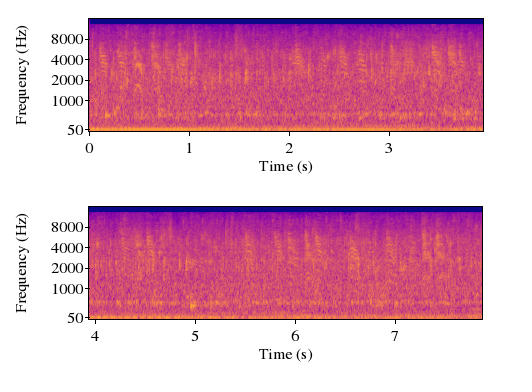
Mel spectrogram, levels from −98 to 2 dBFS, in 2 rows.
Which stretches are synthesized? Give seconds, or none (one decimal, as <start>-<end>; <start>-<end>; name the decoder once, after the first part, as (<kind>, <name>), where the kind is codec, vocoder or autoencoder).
1.1-1.7 (vocoder, BigVGAN v2); 3.2-7.1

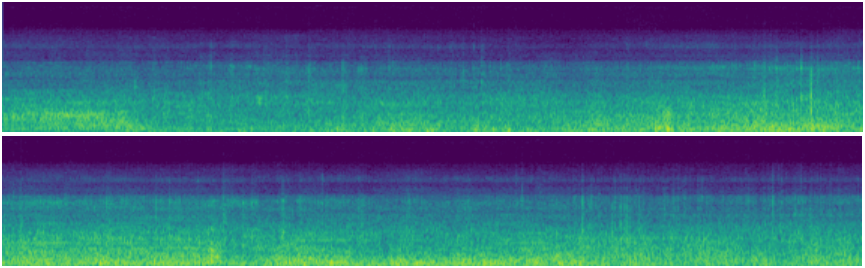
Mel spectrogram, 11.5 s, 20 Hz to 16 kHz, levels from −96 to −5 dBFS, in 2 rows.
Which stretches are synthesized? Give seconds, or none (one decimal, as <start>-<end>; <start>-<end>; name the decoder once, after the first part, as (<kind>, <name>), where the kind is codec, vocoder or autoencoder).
0.0-9.5 (codec, SNAC)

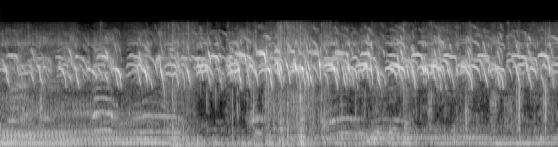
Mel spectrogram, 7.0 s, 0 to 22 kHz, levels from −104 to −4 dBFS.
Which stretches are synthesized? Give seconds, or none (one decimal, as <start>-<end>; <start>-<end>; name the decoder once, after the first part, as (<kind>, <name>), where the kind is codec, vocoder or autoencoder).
none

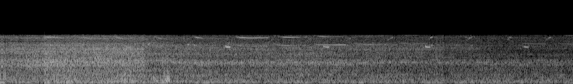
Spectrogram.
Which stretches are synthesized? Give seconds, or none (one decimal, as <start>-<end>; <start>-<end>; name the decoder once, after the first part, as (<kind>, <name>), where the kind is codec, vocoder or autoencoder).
0.0-3.0 (vocoder, BigVGAN v2); 3.6-5.1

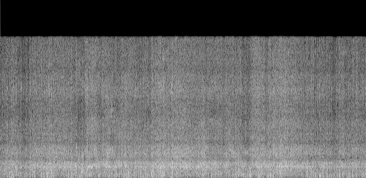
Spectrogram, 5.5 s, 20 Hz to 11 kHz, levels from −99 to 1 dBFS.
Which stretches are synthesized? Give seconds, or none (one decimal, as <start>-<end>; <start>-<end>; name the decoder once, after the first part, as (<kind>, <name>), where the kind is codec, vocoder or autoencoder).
1.1-2.0 (codec, HILCodec); 2.9-3.9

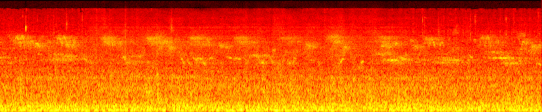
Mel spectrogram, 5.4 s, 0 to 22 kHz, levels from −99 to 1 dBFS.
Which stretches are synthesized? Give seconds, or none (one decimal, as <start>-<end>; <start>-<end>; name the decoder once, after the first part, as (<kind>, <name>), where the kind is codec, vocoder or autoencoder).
0.9-4.1 (autoencoder, DAC-VAE)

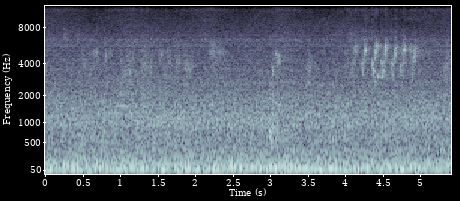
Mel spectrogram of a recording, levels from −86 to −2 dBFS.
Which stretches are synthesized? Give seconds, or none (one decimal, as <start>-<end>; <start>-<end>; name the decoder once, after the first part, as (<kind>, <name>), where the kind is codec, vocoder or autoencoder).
0.0-5.4 (autoencoder, DAC-VAE)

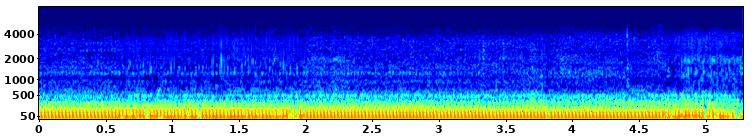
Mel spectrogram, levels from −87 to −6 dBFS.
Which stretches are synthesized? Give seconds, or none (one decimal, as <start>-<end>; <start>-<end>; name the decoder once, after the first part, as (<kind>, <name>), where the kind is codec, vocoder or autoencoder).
0.6-2.0 (vocoder, BigVGAN v2); 4.7-5.3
